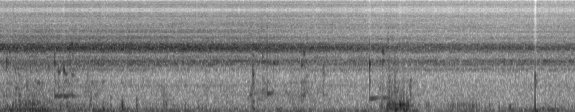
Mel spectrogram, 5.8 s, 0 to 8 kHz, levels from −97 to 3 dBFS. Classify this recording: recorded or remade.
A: recorded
